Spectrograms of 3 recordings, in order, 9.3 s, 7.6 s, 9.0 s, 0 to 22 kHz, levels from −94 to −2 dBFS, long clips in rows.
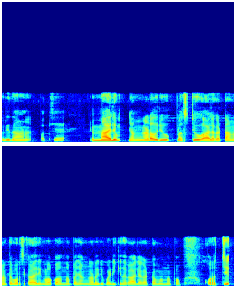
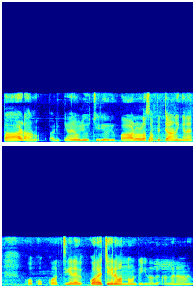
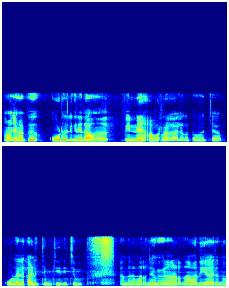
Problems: low volume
